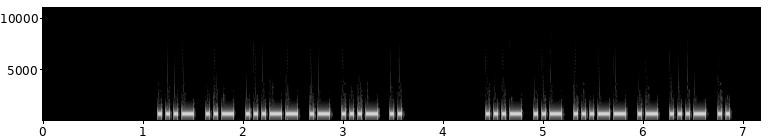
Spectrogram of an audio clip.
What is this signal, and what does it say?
Morse code, heard as a keyed tone, about 30 wpm, 700 Hz. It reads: VU3AVI VU3AVI
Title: DXCC-100 Call Signs - 6 Characters - Repeated 2x - 30wpm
